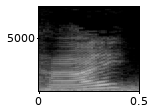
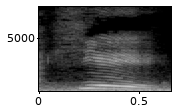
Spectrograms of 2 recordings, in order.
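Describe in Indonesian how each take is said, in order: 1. Suku katanya diucapkan seperti 'hai'. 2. Suku katanya diucapkan seperti 'hye'. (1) "bukan Hai" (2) "dibacanya itu adalah Hye"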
